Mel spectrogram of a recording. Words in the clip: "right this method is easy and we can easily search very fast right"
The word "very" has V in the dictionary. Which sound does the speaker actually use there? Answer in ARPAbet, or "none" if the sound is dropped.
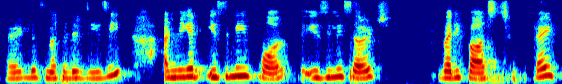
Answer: V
